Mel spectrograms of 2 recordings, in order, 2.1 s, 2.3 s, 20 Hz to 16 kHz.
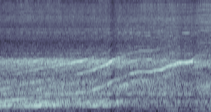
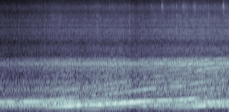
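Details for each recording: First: Harbor Freight mini mill retrofitted with 600 W surplus e-scooter brushless DC motor and Little Machine Shop belt drive: smooth whir climbing steadily in pitch as spindle quickly winds up to roughly 2200 rpm (original 2500), no grinding; normal acceleration. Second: Harbor Freight mini mill retrofitted with surplus 600 W brushless DC e-scooter motor, first run on power supply, speed control starting very slowly: several whining tones climb together with a warbly edge, weird motor sound; cause not confirmed.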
